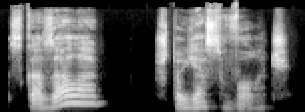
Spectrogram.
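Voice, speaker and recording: A woman's voice: rumbling low, very animated, takes it slowly, vocal fry, a little mellow, dry recording, clean studio sound, voice pushed down, exaggerated voice. A woman reading the part of a jovial middle-aged husband who mocks and then turns defensive. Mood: subdued. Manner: mocking, wry storytelling.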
